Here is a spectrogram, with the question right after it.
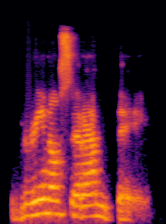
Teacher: Whenever the letter R comes at the beginning of a word, it's going to have that sound, you know, like the motorboat sound.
